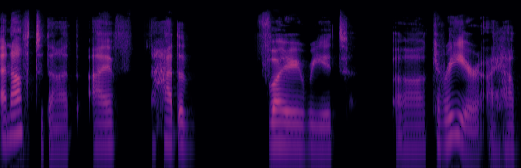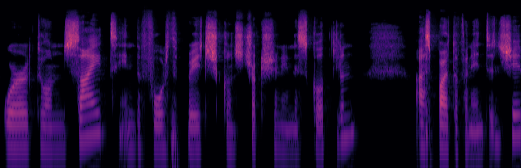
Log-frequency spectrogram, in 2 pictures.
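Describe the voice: A woman speaks at a fairly slow pace with fairly low pitch and ordinary pitch variation. Her tone is bright and sharp, and the sound is dry and close with no echo.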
